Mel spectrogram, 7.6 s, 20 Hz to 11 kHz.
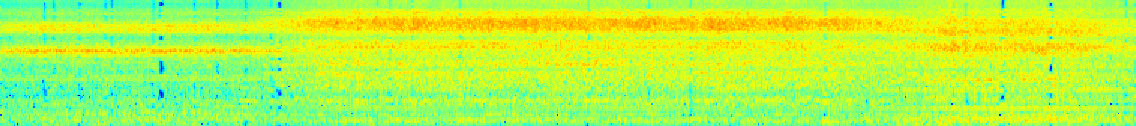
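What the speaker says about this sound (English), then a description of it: "Each of the four General Electric F-101 GE-102 afterburning turbofans is started up separately." A B-1B bomber's General Electric F101 afterburning turbofan spools up during engine start, a steady loud whine and roar that swells partway through and holds, close by, with no talk over it.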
